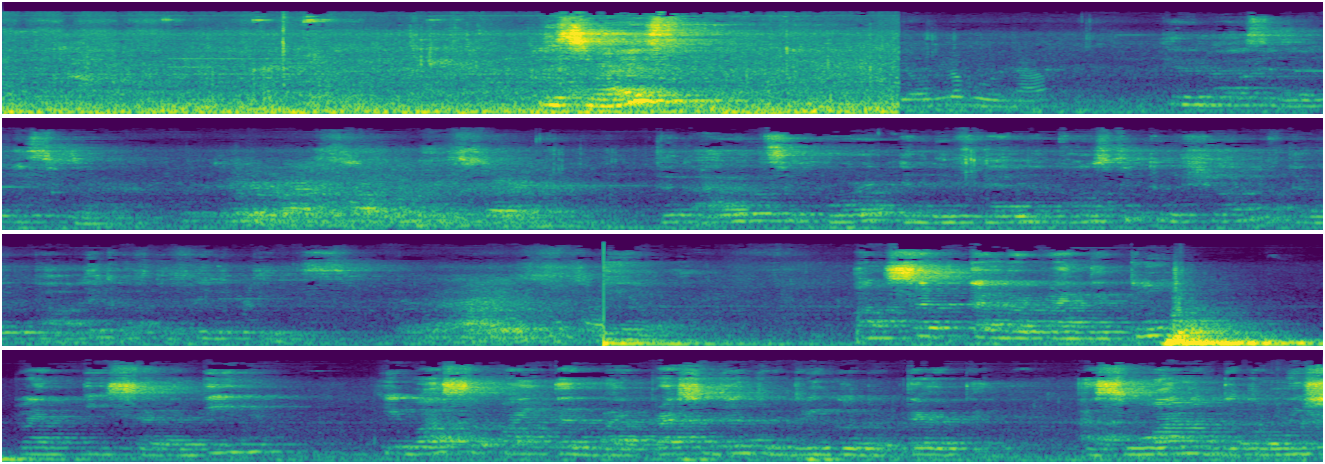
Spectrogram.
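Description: An elderly woman speaks through a loudspeaker in a large echoing hall.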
